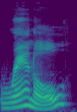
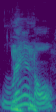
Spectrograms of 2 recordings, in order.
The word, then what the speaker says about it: Randall: correct now Randolph McCoy also called Randall and O ranal they left out the D ranal so that's what I'm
